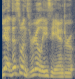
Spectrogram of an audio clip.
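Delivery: normal talking voice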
